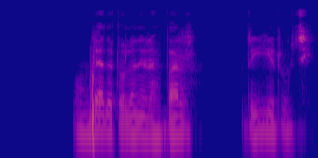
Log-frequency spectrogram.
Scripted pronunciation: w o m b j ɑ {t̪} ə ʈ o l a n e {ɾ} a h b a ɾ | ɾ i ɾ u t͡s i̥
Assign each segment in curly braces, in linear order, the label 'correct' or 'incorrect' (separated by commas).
incorrect, correct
